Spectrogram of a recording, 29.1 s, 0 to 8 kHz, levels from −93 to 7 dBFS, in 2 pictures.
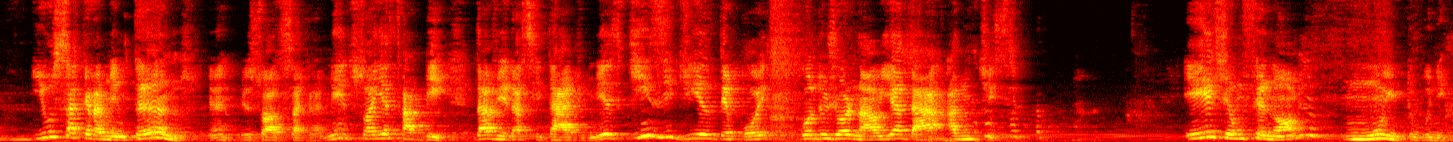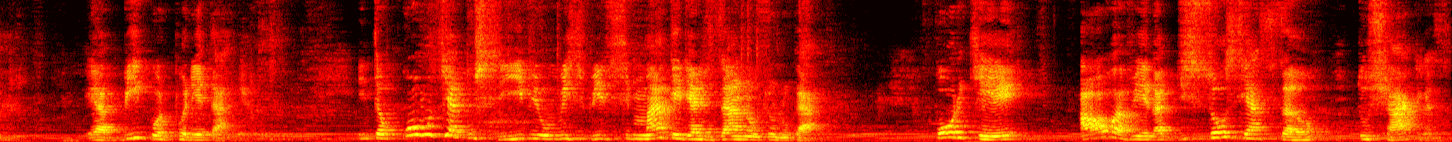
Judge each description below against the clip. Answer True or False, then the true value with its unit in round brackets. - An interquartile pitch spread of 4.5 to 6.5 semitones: True (5.3 semitones)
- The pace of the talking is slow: True (105 wpm)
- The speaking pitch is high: True (210 Hz)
